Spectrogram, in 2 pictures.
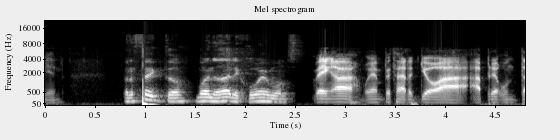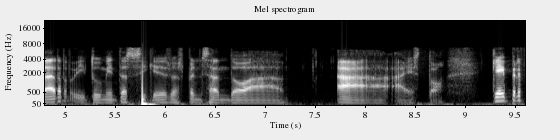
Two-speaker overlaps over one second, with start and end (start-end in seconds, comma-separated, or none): none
